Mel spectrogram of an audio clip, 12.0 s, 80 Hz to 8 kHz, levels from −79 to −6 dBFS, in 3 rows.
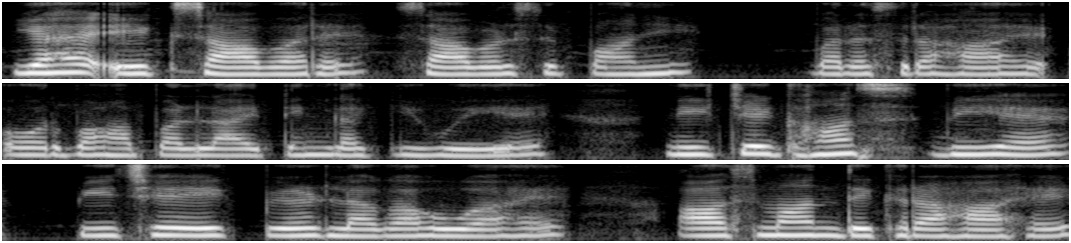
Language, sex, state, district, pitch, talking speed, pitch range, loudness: Hindi, female, Bihar, Purnia, 230 Hz, 155 wpm, 220-240 Hz, -18 LUFS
